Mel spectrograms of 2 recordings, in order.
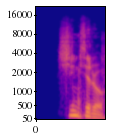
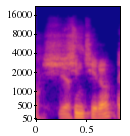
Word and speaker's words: Shinichiro: I can't say his first name. – Shinichiro. – Shinichiro.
